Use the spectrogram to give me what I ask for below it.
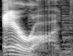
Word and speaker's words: Aron: The official pronunciation is Auron.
